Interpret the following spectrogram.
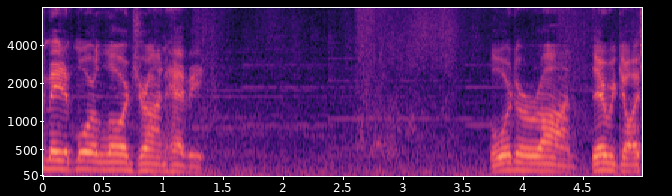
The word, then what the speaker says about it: Lordaeron: The belt, the Forsaken Heritage armor, I wish they would have made it more Lordran specific. Yeah. I wish they would have made it more Lordran heavy. Lordaeron.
